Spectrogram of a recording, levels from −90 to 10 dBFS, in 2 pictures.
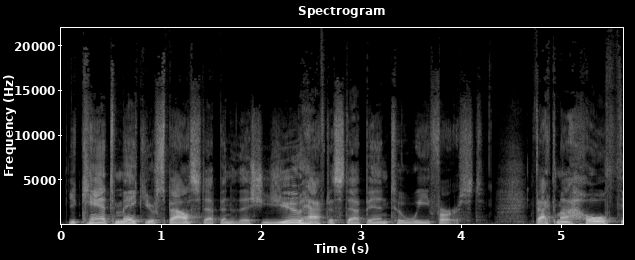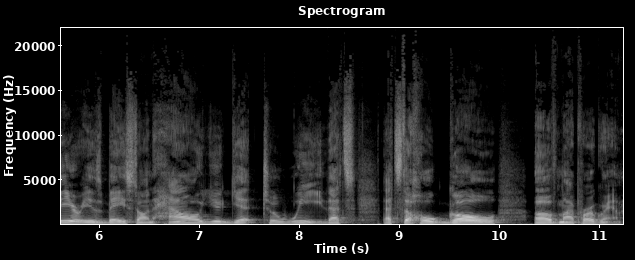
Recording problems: none

